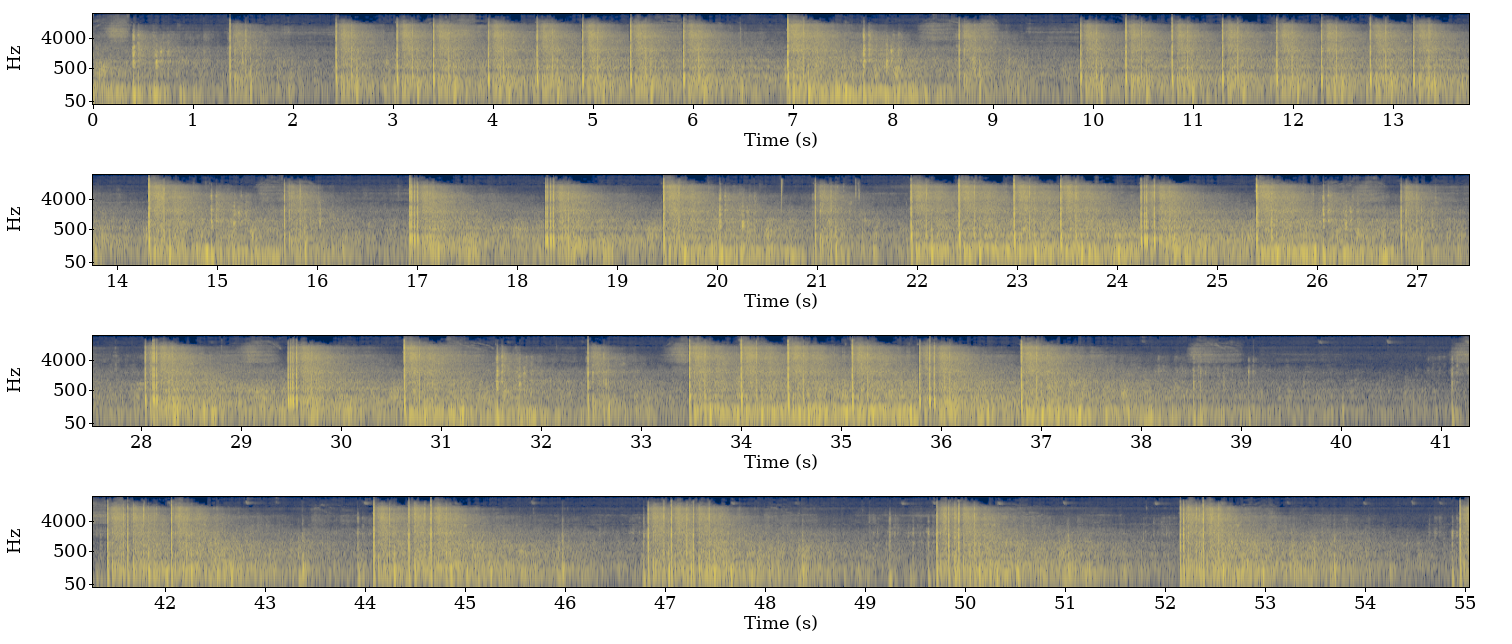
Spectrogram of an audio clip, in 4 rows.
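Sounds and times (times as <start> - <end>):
low rumble and crackle: 0.0 - 55.0.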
